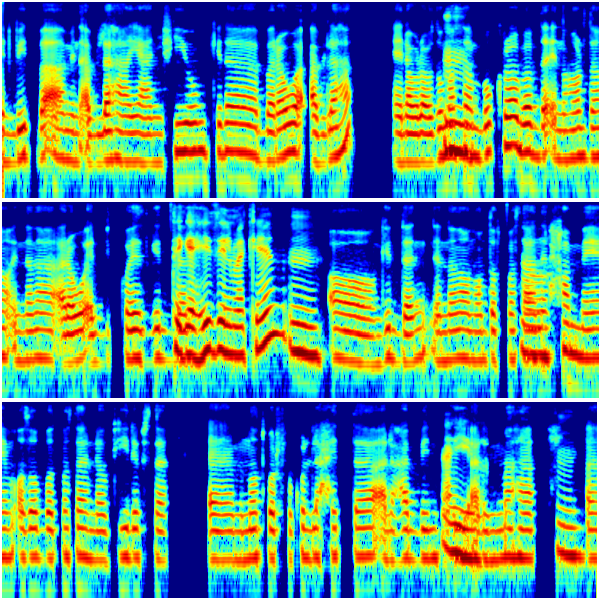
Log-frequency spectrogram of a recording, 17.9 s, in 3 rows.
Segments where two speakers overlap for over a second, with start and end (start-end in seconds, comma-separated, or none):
none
